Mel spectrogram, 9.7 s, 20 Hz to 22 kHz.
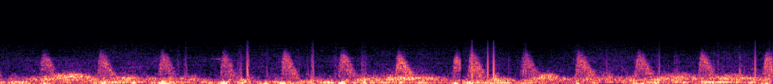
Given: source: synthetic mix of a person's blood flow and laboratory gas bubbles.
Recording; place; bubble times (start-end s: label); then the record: Doppler ultrasound of blood flow; subclavian vein
9.25-9.29 s: bubbles
9.53-9.67 s: bubbles
From the record:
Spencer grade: 1 (occasional bubble signal discernible with the cardiac motion signal, with majority of cardiac periods free of bubbles); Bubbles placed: anywhere in the cardiac cycle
